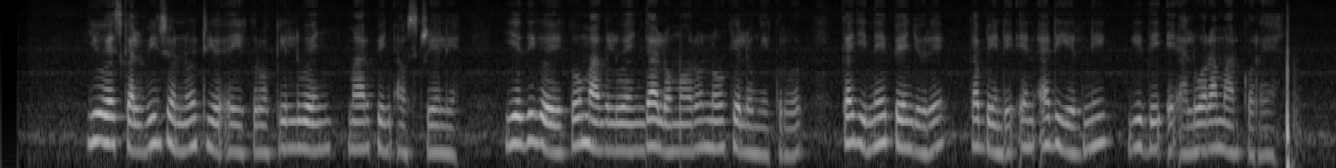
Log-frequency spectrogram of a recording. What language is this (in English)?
Luo (Kenya and Tanzania)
